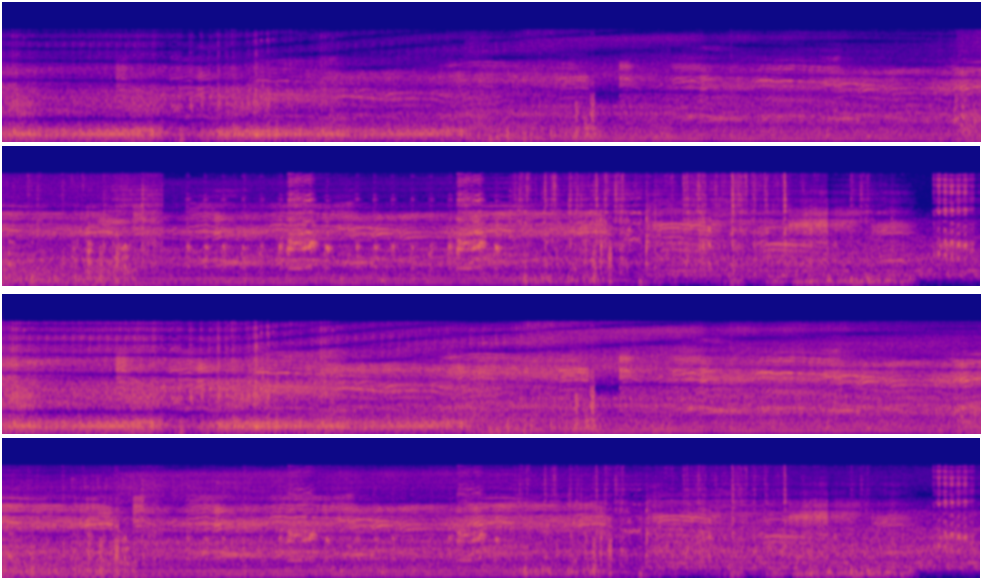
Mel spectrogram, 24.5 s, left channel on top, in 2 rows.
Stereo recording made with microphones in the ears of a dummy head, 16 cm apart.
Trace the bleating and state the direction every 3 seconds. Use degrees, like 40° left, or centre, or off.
60° right, 50° right, 40° right, 30° right, 20° right, centre, 10° left, 20° left.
